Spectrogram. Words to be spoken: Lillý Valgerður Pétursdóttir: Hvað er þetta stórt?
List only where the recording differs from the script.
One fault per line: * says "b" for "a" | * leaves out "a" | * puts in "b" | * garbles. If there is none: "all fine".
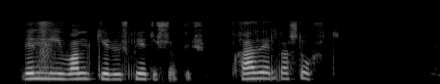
all fine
